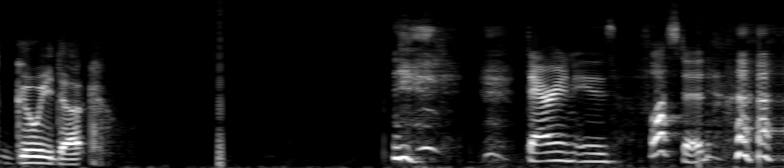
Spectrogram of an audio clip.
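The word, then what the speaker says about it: geoduck: duck Daren is flustered it's pronounced gooey duck and it's a clam but meal that people eat and it's gross but if it's gooey duck it should be g o e not g EO doesn't make any make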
